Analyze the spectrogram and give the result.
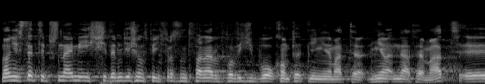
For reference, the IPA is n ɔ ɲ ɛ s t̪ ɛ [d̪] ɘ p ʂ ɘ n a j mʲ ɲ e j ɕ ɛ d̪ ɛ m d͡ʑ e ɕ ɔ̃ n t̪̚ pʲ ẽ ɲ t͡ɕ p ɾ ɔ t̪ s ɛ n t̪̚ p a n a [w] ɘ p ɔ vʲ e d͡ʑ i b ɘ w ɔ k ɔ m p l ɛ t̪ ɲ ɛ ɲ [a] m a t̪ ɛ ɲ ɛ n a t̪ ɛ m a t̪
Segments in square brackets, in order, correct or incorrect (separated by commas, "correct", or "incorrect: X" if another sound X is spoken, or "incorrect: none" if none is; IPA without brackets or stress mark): incorrect: t̪, incorrect: v, incorrect: ɛ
